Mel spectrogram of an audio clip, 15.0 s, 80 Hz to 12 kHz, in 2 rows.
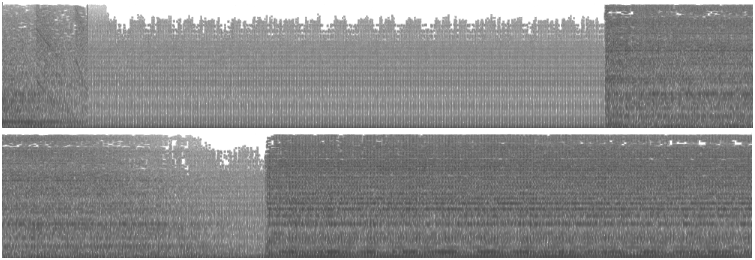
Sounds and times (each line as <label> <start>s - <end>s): Mysteron Drone 0.0s - 0.9s
Mysteron Drone 6.0s - 15.0s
